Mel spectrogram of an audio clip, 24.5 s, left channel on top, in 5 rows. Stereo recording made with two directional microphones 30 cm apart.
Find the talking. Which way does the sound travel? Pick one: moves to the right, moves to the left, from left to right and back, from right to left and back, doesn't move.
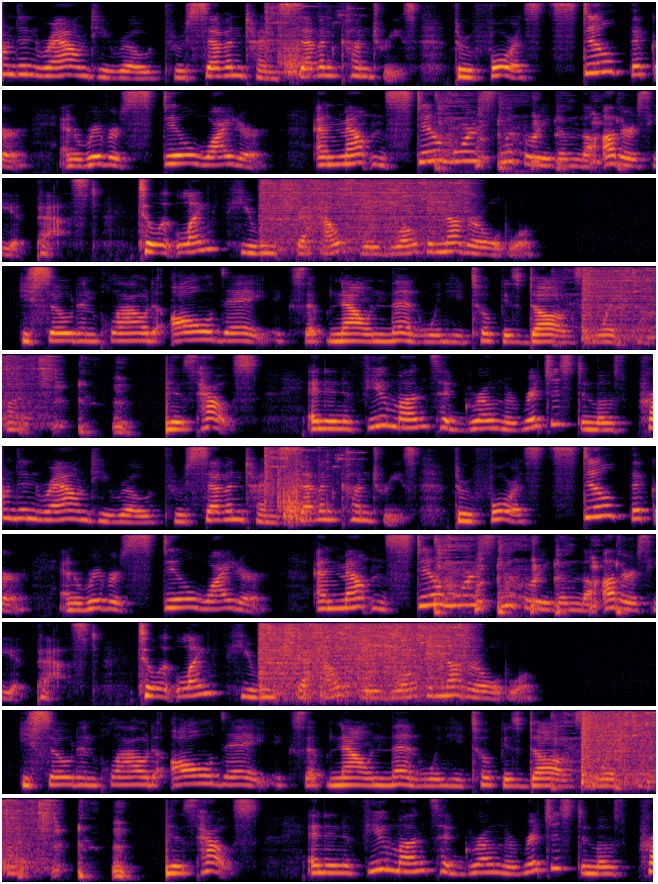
doesn't move.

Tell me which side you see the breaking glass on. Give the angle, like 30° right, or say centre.
60° right.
